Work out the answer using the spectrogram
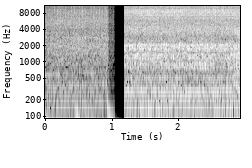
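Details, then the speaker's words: Toyota Kijang Innova 2.0 idling after a valve cover seal replacement: very rough engine sound with a gritty undertone caused by a failing water pump bearing; the water pump needs replacing. "ini adalah suara kelainan dari mesin Kijang Innova yang diakibatkan oleh bearing dari water pump yang sudah mulai rusak suara mesin Terdengar sangat kasar ya guys"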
